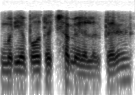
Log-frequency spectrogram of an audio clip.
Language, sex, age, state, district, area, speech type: Hindi, male, 45-60, Bihar, Begusarai, urban, conversation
